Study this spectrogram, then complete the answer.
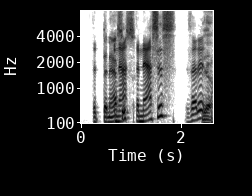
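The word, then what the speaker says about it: Thanasis: The Nassis. Is that it? Yeah, I almost called him Thanos.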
